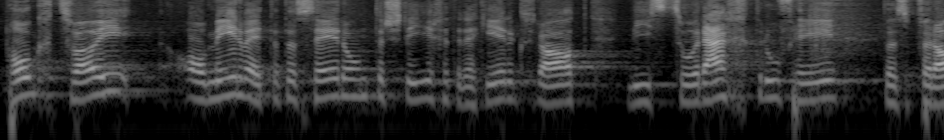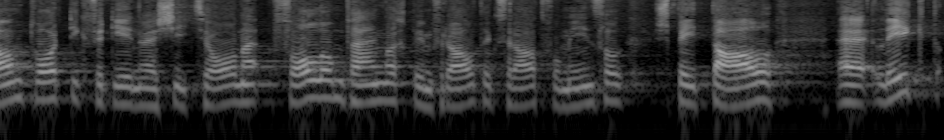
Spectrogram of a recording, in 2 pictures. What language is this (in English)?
Swiss German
